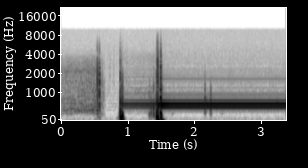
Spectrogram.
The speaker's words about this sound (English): That dropped us right back to dial tone after it played twice.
